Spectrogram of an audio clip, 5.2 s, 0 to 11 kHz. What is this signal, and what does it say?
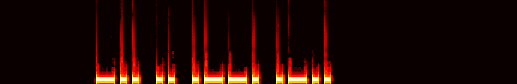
Morse code, heard as a keyed tone, about 20 wpm, 700 Hz. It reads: DIPL
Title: Build A Word - 4 Letters At A Time - 10-Letter Words - 20wpm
